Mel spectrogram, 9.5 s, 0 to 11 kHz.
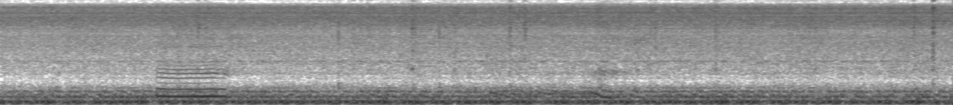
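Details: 2018 Chevrolet Silverado V8 at idle after injector six was swapped into position one to see if the misfire follows; deep rumble with an irregular stumble: cylinder misfire persists, seemingly more than an injector.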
